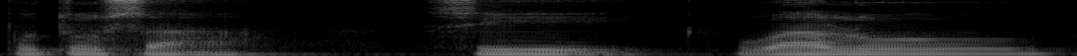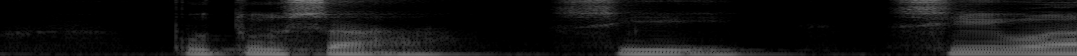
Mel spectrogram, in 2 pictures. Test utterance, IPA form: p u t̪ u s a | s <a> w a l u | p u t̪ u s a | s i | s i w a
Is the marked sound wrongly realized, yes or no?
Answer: yes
